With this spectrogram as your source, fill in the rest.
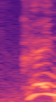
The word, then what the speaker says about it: Crane: Crane rhymes with train and brain and sane and grain and rain and plane and the other kind of plane and Can I come in?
